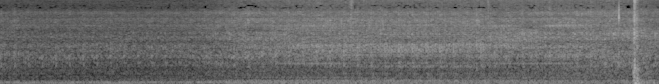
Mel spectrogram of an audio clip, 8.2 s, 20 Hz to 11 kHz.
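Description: A 6.7-litre Cummins turbo-diesel inline-six idles steadily with a low drone. One sharp click comes just before the end.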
